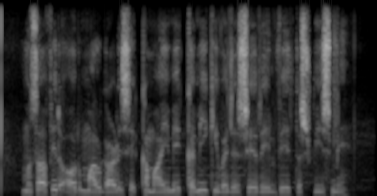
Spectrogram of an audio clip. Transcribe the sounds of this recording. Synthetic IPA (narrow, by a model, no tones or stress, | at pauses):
mʊsaːfɪɾɔːɾmaːlɡaːɽisekɐmaːimẽkɐmikiʋɐd͡ʒəseɾeːlʋet̪ɐʃwiːʃmẽː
